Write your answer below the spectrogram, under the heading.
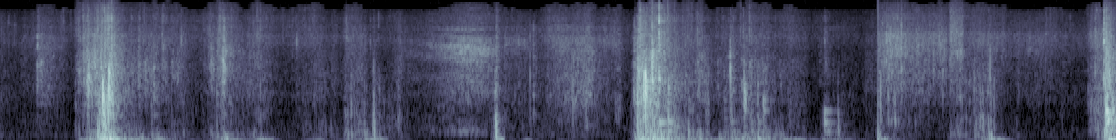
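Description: An armload of cut branches dropped on the snow, then footsteps in snow and more thuds of wood being handled. There are three loud crashes, about half a second in, about three seconds in and near the end, with smaller knocks between.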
